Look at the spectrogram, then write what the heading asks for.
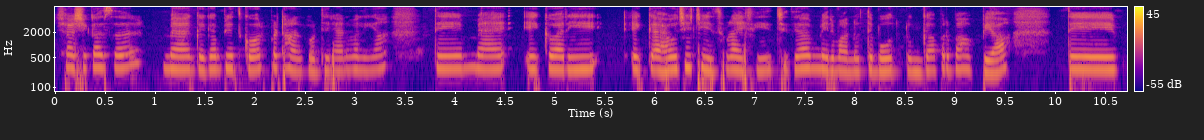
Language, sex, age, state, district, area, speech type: Punjabi, female, 18-30, Punjab, Pathankot, rural, spontaneous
